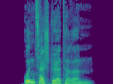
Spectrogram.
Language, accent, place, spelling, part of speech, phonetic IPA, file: German, Germany, Berlin, unzerstörterem, adjective, [ˈʊnt͡sɛɐ̯ˌʃtøːɐ̯təʁəm], De-unzerstörterem.ogg
- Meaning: strong dative masculine/neuter singular comparative degree of unzerstört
